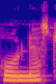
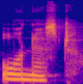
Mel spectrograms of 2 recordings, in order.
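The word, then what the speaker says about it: honest: इसको हम होनेस्ट नहीं बोलेंगे, इसका प्रोनाउंसिएशन क्या होता है, ऑनेस्ट।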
